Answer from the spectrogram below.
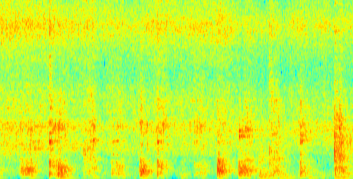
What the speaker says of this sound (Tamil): வதக்கிக்கிறேன்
